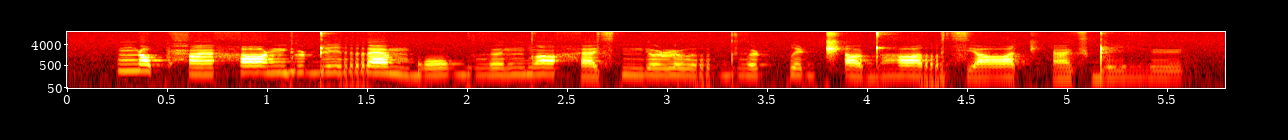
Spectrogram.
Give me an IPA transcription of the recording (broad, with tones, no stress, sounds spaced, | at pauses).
ŋ ɑ˦ p ħ æ̃˨ h ɑː˦ ŋ ɡ y˦ ɖ i˦ r æ˦ m b oː˨˦ ɡʱ ø˦ n d ɑ̃˦ h æ˨ sʲ nʲ o˦ ɭ ɯ˦˨ r dʱ ø˦ ʈ p i˦ ɖ t͡ʃʼ ɑ˦˨ ɖ ɦ ɑ˦ r sʲ ɑː˨˦ t͡ʃʼ æ̃˨ sʲ ɖ i˨ ɦ y˨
